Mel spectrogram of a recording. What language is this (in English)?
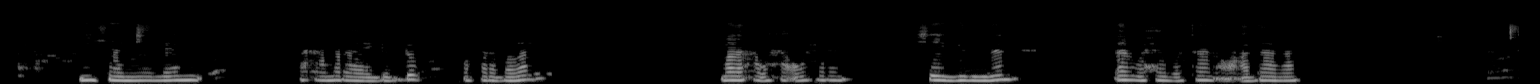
Somali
